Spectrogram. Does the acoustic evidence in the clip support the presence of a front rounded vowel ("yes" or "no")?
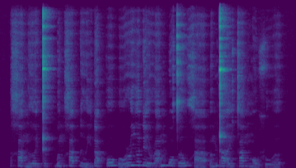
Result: no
